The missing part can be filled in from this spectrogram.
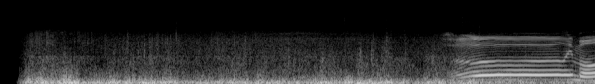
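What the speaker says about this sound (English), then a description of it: "Wind advisory." Strong wind buffeting the microphone out on a frozen lake while ice fishing, loud continuous roar close up, then a tonal whine rising near the end.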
